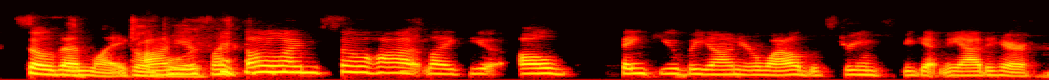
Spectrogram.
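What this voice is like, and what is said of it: Usual voice. Nothing is said of it.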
